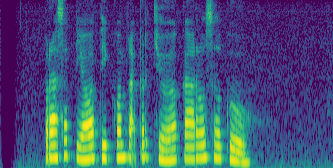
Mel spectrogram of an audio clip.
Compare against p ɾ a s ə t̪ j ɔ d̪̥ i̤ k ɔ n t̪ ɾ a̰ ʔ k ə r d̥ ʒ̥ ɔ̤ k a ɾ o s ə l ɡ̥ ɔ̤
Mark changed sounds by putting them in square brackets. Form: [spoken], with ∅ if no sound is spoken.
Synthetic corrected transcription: p ɾ a s ə t̪ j ɔ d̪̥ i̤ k ɔ n t̪ ɾ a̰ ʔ k ə r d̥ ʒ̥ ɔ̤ k a ɾ o s ə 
